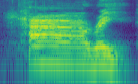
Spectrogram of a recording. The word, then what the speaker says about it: Taree: new south wales australia called tari that's tarry for those who are unfamiliar with the local vernacular and pronunciation of that particular word where the atari well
